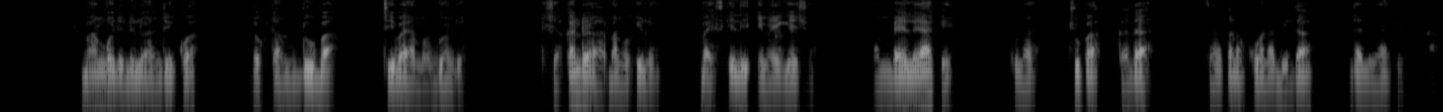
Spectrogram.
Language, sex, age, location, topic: Swahili, male, 18-24, Kisumu, health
